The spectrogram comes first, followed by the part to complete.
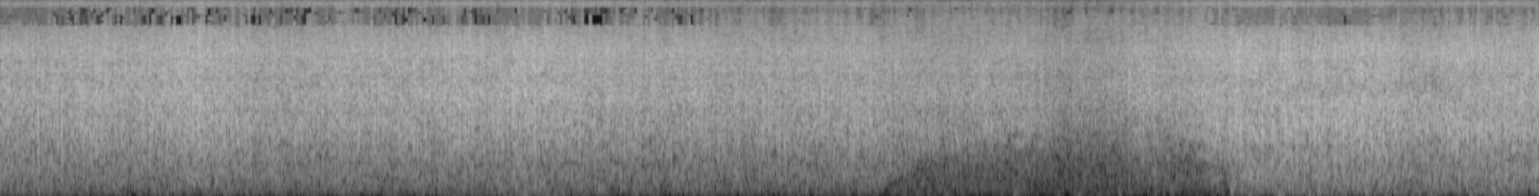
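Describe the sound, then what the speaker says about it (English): Heavy driving rain lashes a tent at night during a wild camp, a dense, steady hiss that briefly dips before returning at full strength. "it is absolutely pouring it down"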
